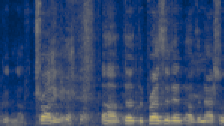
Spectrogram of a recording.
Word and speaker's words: Trottier: Trottier, the president of the National Association of Food Distribution Programs on Indian Reservations, Fort Trotton, North Dakota.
